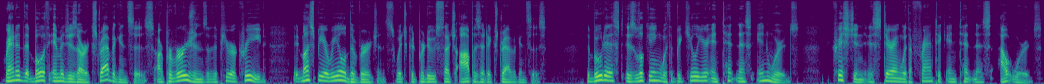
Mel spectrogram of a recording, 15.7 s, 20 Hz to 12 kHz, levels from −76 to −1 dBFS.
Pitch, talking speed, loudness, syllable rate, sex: 125 Hz, 160 wpm, -21 LUFS, 5.6 syllables/s, male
